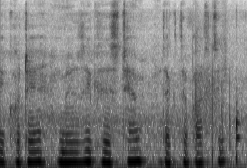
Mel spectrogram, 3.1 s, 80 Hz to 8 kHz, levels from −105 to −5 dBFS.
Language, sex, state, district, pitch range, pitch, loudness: Bengali, male, Assam, Hailakandi, 140-155 Hz, 145 Hz, -16 LUFS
